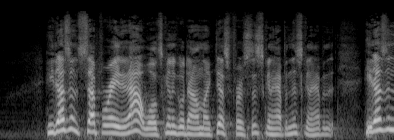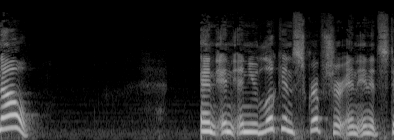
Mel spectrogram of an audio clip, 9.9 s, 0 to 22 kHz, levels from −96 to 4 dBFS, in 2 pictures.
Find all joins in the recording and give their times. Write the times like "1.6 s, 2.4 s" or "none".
none

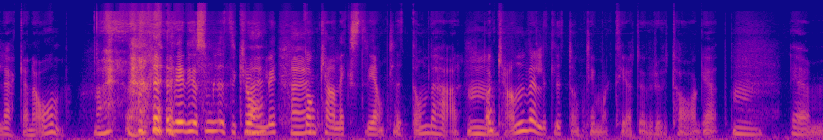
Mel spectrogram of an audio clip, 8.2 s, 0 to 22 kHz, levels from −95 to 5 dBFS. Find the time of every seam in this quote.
none

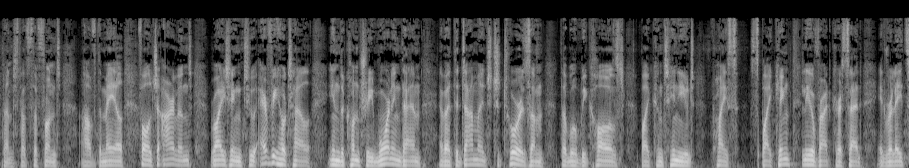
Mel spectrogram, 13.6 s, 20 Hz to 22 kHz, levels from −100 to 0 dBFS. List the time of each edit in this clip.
2.1 s, 12.0 s

